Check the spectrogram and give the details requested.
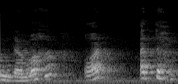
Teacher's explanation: जब हम इन शब्दों को पढ़ते हैं तो आखिर में ह की ध्वनि सुनाई देती है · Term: विसर्ग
